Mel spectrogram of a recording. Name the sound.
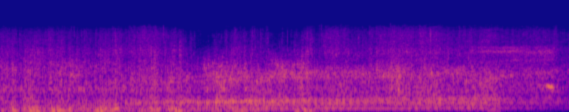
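airplane engine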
